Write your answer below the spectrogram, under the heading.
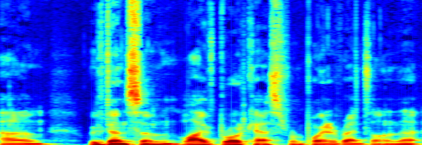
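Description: In a very clean recording with a silent background, a man speaks in a dark, mellow tone with fairly even intonation. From northern England, near Sheffield (Rotherham). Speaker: videographer. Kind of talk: casual interview chat. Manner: talkative.

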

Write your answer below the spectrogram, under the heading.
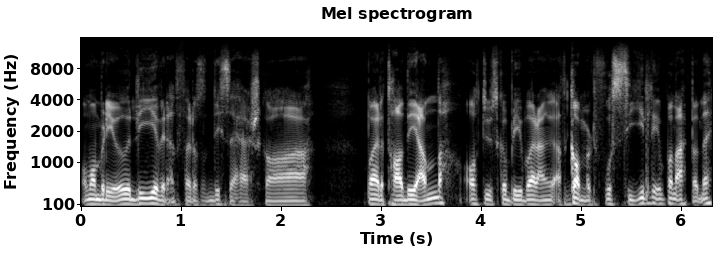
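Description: Captured in a very clean recording with a silent background, a man with a very deep, low pitch speaks fairly quickly and with fairly even intonation. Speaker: comedian and TikTok creator. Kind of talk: casual chat.

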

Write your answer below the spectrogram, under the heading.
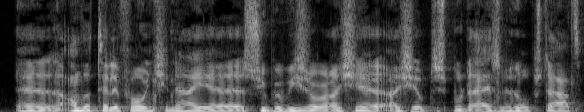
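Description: A man has a plain, everyday voice and talks at a moderate pace, with medium pitch and fairly even intonation. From Netherlands (Rijnsburg, South Holland), moved from Germany at ten. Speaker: trauma surgeon. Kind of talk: expert discussion.

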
